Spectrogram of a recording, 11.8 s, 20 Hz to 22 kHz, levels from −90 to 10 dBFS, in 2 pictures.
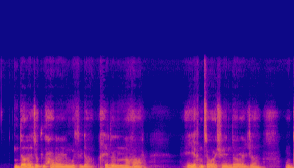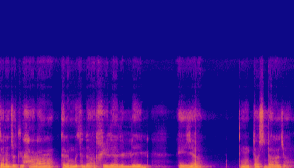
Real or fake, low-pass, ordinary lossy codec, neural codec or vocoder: fake; 14.4 kHz; none; codec, 32 kHz, 1.9 kbps, SNAC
